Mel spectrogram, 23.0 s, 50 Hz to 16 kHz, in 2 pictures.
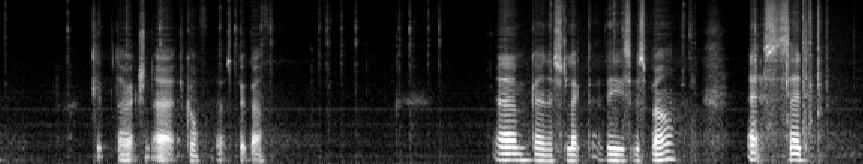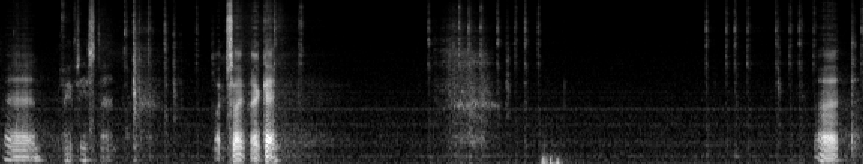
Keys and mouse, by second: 1.2 a, 2.4 Tab, 3.2 Tab, 10.0 s, 13.2 a, 13.4 click, 13.8 Tab, 18.7 middle drag, 20.1 middle click, 20.5-20.8 middle drag, 21.1-21.9 middle drag.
